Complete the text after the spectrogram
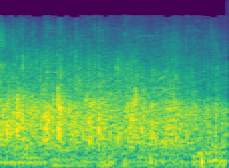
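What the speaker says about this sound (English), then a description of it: "How about a nice round of applause and a warm welcome for Mr. Josh Nichol" A short burst of steady applause from a small crowd at the Saskatchewan Equine Expo, clapping evenly throughout.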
